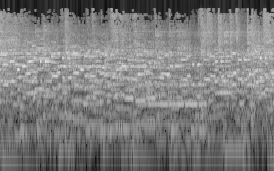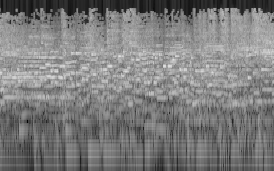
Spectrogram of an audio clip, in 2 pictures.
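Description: A street jazz ensemble of saxophones and trumpets playing together over a walking low line from two upright basses.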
